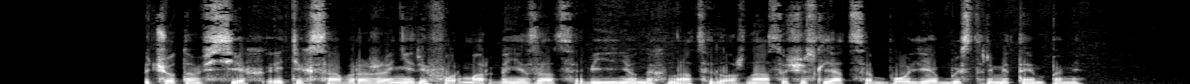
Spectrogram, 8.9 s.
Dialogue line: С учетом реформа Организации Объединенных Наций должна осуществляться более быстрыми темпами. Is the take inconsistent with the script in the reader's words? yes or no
yes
